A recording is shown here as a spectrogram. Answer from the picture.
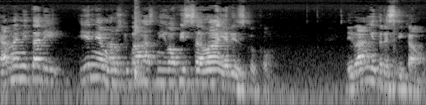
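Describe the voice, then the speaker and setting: A high-pitched man speaks with lively intonation. Noticeable background noise and audible room echo surround him. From South Sulawesi, Bugis. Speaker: Islamic preacher and speaker. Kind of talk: religious talk with Q&A.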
